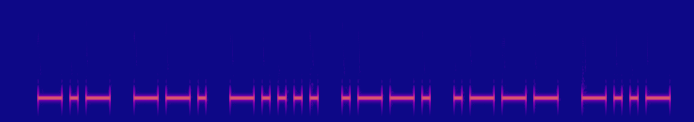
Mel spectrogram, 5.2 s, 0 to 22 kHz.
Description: Morse code, heard as a keyed tone, about 21 wpm, 700 Hz. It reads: KG6PJX
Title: USA Call Signs - 6 Characters - Repeated 2x - 20wpm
